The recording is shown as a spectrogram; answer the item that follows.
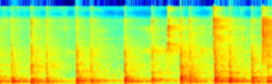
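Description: Hand strokes on a tambor alegre, a Colombian rope-tensioned skin drum, about two hits a second at a slightly uneven pace: a beginner playing the basic cumbia march pattern.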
